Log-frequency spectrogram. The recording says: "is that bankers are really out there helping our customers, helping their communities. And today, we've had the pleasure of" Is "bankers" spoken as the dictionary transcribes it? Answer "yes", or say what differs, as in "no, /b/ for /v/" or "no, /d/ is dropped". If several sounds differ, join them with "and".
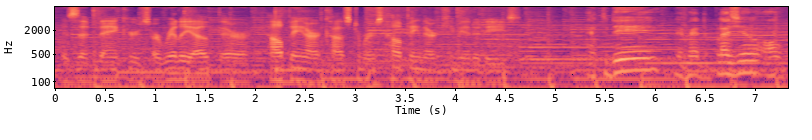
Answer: yes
